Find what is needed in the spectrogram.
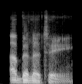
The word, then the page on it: ability: British English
